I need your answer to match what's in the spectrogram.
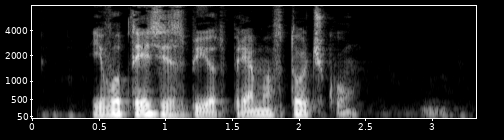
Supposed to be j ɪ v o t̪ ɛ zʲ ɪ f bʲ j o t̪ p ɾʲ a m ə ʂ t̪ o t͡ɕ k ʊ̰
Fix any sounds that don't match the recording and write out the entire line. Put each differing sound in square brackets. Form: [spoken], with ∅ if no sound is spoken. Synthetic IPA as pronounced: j ɪ v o t̪ ɛ zʲ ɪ [s] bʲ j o t̪ p ɾʲ a m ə [f] t̪ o t͡ɕ k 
